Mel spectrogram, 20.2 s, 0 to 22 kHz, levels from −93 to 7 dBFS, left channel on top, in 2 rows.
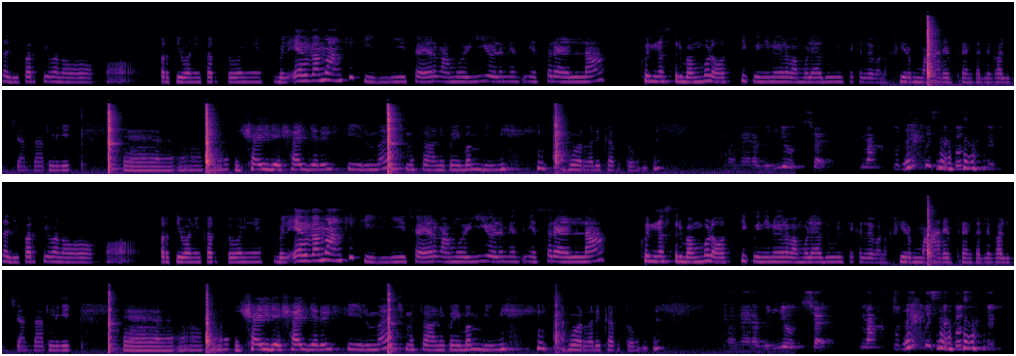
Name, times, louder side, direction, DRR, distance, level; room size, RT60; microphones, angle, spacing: voice 1, 0.0-1.3 1.6-6.0 6.4-17.0 19.1-19.9, right 3 dB, 25° right, 0.6 m, -52 dB
sound 1, 8.8-18.0, left 10 dB, 90° left, 0.7 m, -46 dB
voice 2, 17.3-20.1, right 3 dB, 70° right, 2.9 m, -59 dB
head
